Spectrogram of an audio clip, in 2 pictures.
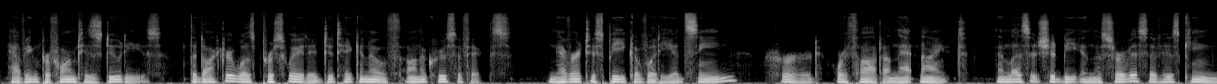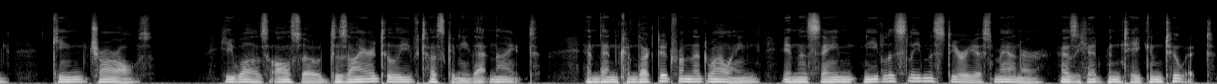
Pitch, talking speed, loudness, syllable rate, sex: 110 Hz, 170 wpm, -18 LUFS, 4.7 syllables/s, male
